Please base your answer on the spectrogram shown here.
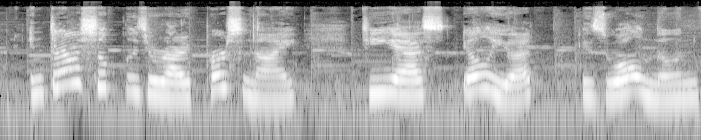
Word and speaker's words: personae: The plural of persona is personae, pronounced personae.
